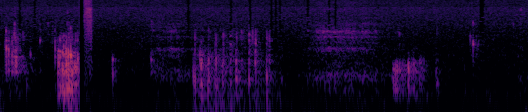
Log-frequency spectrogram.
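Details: ASMR recording of an adult's abdomen: irregular gurgling and deep, low rumbling bursts, typical of ordinary bowel sounds (borborygmi).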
